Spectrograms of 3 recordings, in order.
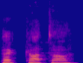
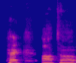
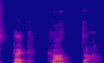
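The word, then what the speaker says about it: peccata: a single consonant okay if there's a double letter then you split between the two letters so it's pronounced pecata not Peck Atta or p ikata or pecata it's pecata this also applies to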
